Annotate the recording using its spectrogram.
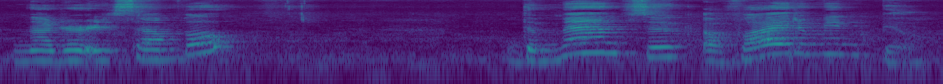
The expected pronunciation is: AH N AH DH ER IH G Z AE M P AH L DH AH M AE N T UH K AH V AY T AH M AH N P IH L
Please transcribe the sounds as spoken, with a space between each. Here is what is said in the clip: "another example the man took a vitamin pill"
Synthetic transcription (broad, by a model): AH N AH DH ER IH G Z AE M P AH L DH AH M AE N S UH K AH V AY T AH M AH N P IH L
